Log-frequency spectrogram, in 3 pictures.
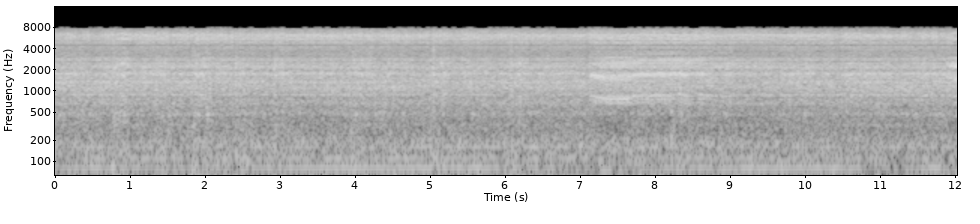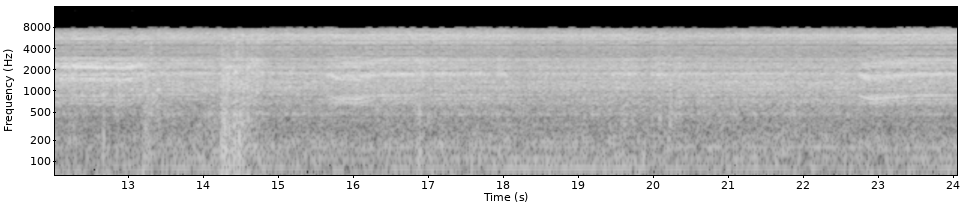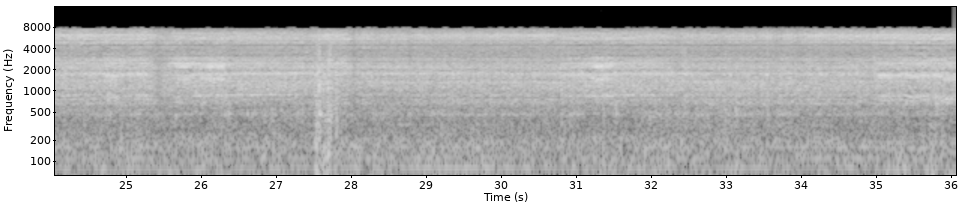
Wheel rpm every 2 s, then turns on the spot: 230, 230, 230, 230, 230, 230, 220, 230, 230, 230, 230, 230, 230, 230, 230, 230, 230, 230.
none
